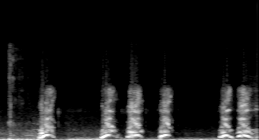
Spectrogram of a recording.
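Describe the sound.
A human voice imitates a dog barking: six short, sharp yaps in uneven bursts, fairly loud, over a steady low rumble in the background.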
